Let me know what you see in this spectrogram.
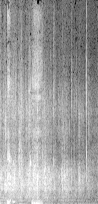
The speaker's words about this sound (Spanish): Dele un aplauso al Señor una vez más, tome asiento.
